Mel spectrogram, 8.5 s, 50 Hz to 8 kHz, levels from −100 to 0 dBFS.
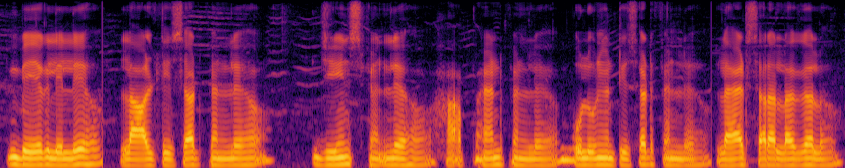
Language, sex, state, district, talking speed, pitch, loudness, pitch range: Magahi, male, Bihar, Jamui, 175 wpm, 115 Hz, -18 LUFS, 110-120 Hz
